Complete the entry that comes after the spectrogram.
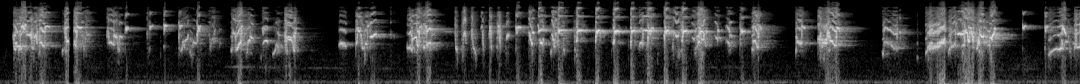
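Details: Lovebird in full chattering song used as training for singing contests, a dense stream of shrill, high squeaky chirps and harsh squawks in rapid bursts with brief pauses, loud and close.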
